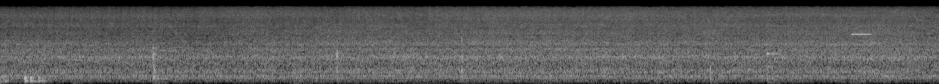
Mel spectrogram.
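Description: Onions, garlic and mushrooms sizzling steadily in oil in a pot as their water cooks off, with a low steady hum underneath and a few faint taps of a wooden spoon.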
